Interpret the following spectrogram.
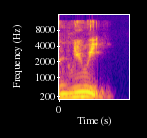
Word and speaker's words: nuit: La nuit.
